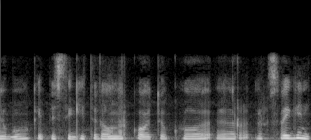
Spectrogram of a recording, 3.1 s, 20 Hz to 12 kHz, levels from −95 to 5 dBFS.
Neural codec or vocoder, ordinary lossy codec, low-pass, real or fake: codec, 16 kHz, 6 kbps, DAC; MP3, 64 kbps; 7.2 kHz; fake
